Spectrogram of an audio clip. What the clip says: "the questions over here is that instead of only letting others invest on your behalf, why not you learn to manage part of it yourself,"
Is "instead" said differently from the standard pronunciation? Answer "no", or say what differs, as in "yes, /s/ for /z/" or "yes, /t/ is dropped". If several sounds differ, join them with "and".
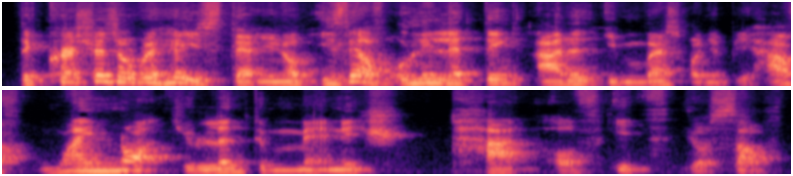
yes, /d/ is dropped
